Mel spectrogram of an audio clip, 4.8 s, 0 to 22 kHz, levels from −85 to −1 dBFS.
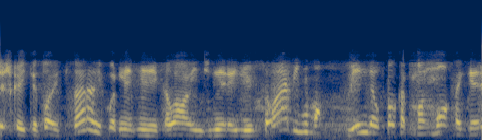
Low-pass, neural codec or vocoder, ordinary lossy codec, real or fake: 5.4 kHz; autoencoder, 48 kHz, 32 numbers a frame, DAC-VAE, trained on Japanese speech; AAC, 24 kbps; fake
